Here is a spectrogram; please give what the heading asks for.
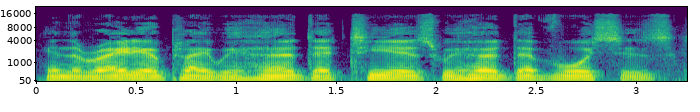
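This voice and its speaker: Earnest, low-voiced New man. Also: fairly even intonation, measured pace. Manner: earnest, articulate, repeats phrases for emphasis. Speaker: playwright. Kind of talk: thoughtful interview talk.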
